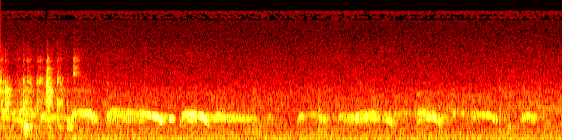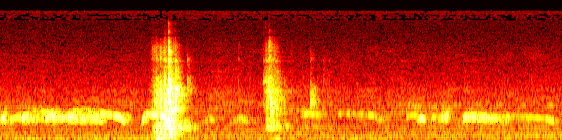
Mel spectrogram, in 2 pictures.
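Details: Decoy spotted dove giving fight-provoking calls to draw wild doves; repeated low hollow coos in steady phrases, broken by two sharp loud knocks partway through.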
